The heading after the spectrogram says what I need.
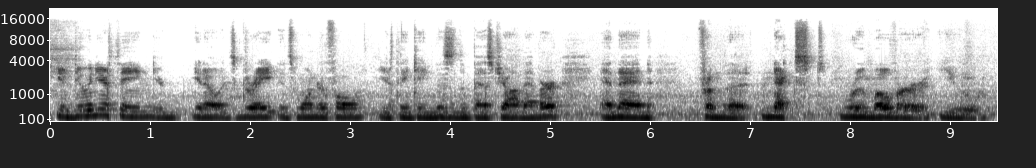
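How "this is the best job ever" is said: ordinary talk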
